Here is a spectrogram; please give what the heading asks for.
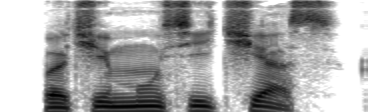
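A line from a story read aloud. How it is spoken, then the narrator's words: Cold question. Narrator (Russian): холодно спросил я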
